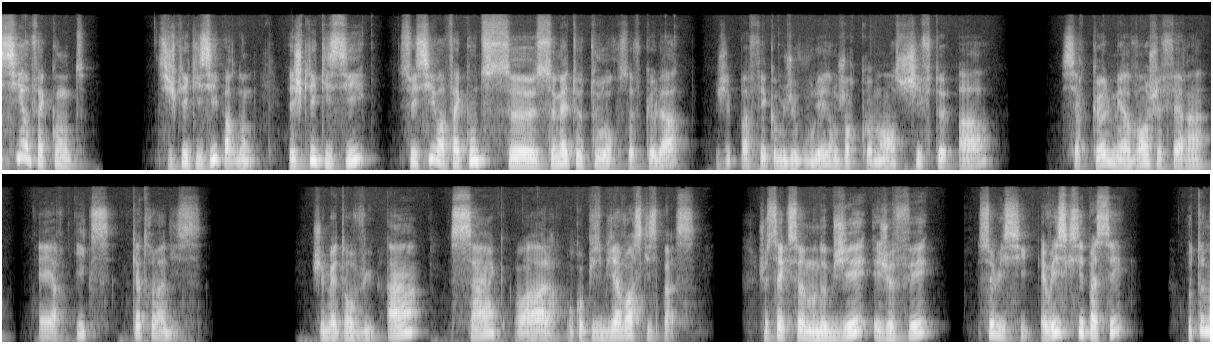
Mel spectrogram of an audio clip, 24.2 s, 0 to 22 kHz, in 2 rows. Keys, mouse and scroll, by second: 0.2-3.2 right drag, 2.9 click, 4.5-7.5 middle drag, 6.6 right click, 7.5 x, 8.9 shift+a, 11.0-12.9 middle drag, 12.4 r, 15.0 KP_1, 16.3 KP_5, 17.4-19.3 middle drag, 19.3 right click, 21.0 click.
